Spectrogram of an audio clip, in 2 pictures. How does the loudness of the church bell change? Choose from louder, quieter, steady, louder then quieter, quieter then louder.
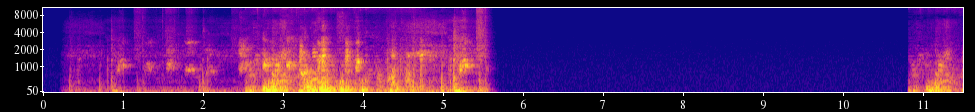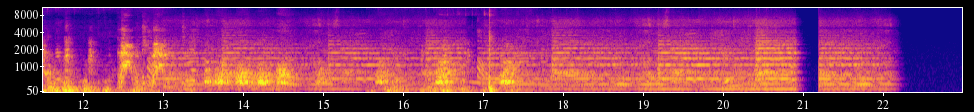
louder.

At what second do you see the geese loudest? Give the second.
3 s.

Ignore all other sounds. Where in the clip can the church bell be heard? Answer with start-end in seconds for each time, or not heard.
12.8-22.2.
